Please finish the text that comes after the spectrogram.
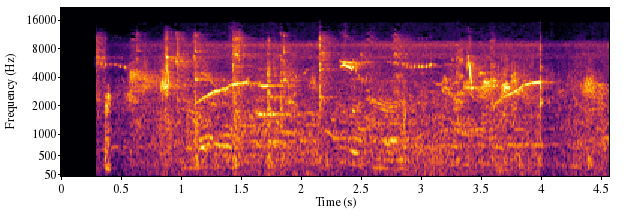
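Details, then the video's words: Chestnut-tailed starlings of subspecies Sturnia malabarica nemoricola from China give a jumble of thin, squeaky whistles and chattering notes, several rising and falling, over a steady high-pitched background hiss. "Chestnut-tailed Starling"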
